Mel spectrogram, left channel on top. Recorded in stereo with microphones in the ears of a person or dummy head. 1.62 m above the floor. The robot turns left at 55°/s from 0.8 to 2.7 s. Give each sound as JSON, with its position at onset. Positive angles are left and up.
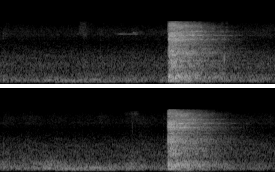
{"t": 1.7, "sound": "breaking glass", "side_deg": -45, "distance_m": 0.9}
